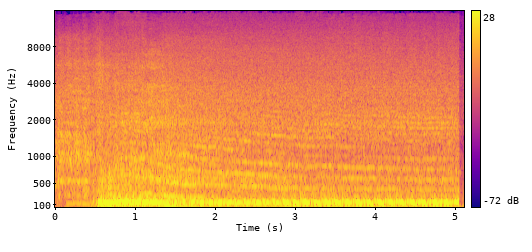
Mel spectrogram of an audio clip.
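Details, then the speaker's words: Warm 4.2L V8 Audi S4 with 130k miles and high oil consumption, started after a compression and leakdown test and new spark plugs: fires promptly and settles to a steady, even idle with no misses or ticks. "all right guys all we got to do now is get in the car start it up make sure we have no issues no cool leagues no nothing so let's do it"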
